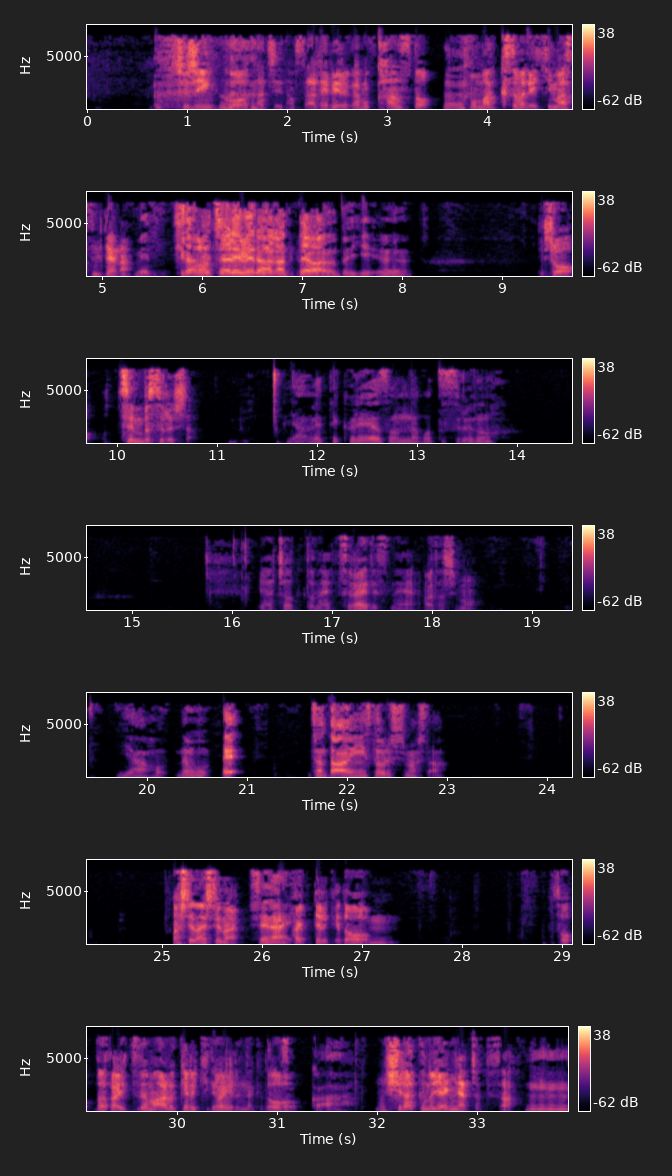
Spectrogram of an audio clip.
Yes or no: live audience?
no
